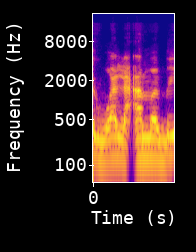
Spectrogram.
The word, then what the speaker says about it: والعمل به: Now, when you say wal amal bi, make that the alif lam, the al, make it clear.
